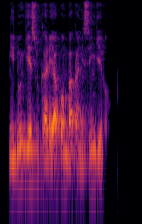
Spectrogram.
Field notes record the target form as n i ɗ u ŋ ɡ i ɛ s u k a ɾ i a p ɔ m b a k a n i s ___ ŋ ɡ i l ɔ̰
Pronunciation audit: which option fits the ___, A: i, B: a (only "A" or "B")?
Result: A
